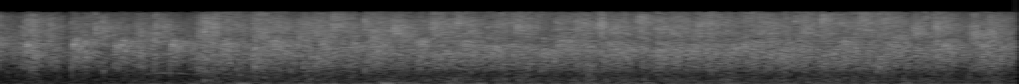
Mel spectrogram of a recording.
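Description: An audience applauds to welcome a band onto the stage at the start of an evening concert. The clapping is full, even and continuous, holding steady at a constant level throughout.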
